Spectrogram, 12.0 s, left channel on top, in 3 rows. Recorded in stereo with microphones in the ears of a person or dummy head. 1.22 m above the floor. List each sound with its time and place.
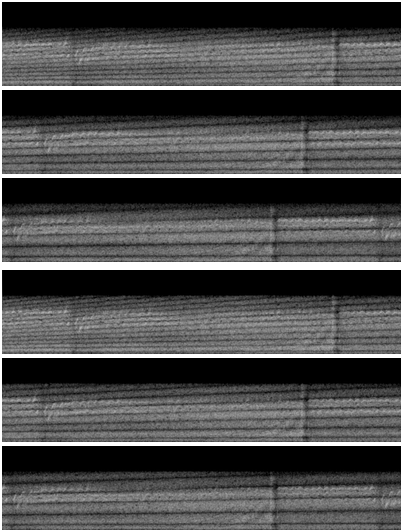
0.0 s a drone: 30° right (ahead or behind); by 12.0 s 20° right (ahead or behind)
